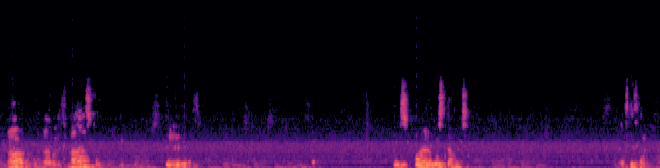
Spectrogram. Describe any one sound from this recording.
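A woman speaks through a microphone in bursts, with pauses between phrases.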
